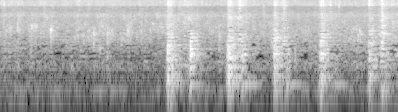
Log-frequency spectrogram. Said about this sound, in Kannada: ಈರುಳ್ಳಿ ಒಂದು ದೊಡ್ಡದು ಹಾಕಿ ಟೇಸ್ಟ್ ಬರ್ತದೆ. ಚೆನ್ನಾಗಿ ಫ್ರೈ ಮಾಡಿ.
